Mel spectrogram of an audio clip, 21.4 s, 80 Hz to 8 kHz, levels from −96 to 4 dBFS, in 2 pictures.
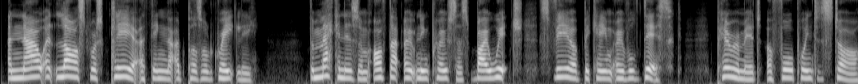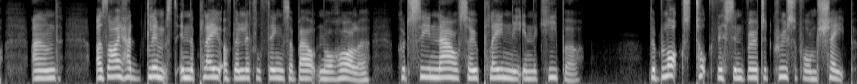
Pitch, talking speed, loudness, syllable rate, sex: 235 Hz, 155 wpm, -19 LUFS, 4.8 syllables/s, female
